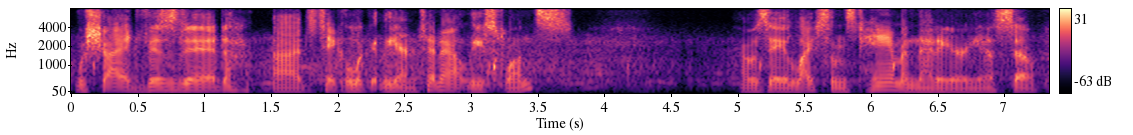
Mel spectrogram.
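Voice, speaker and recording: An American man giving a casual, unscripted demonstration as a hobbyist host, halting and thinking aloud while he talks into a phone. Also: fairly low pitch, fairly even intonation, fairly bright tone, a little hiss or hum, low-quality recording. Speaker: hobbyist radio video host. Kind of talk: casual rambling hands-on demonstration.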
